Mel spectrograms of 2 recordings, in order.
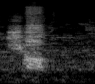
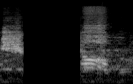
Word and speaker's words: Schaub: Schwab. Don't Schwab. I'm saying it wrong. Yes, it's Brendan Schaub.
